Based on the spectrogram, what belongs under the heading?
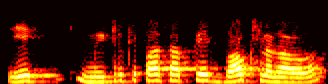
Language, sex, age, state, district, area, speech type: Hindi, male, 30-45, Uttar Pradesh, Sitapur, rural, conversation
